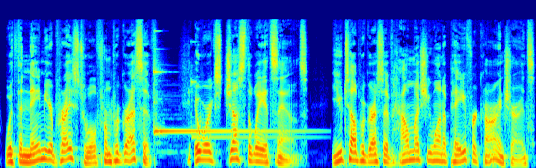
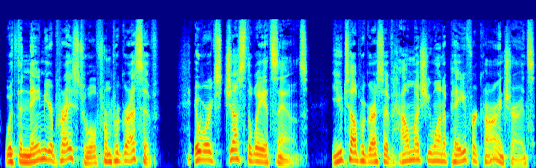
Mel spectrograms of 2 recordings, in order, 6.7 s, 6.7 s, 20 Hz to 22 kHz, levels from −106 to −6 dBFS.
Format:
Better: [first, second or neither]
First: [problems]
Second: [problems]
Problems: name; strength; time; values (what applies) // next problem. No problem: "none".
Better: second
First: doorbell; noticeable; from 2 to 3.5 s; peak 5 dB below the speech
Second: none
